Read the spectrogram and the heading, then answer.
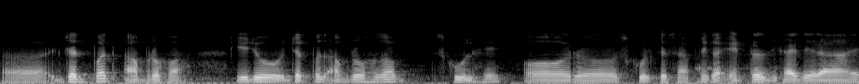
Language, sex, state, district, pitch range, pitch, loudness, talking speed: Hindi, male, Uttar Pradesh, Jyotiba Phule Nagar, 100-110 Hz, 105 Hz, -19 LUFS, 140 wpm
